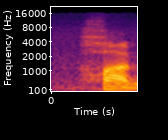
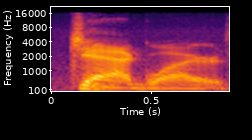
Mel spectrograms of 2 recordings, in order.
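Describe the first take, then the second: First: The word begins with a soft sound. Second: The word begins with a hard J sound. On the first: The speaker calls it right. "pronounced with a soft J" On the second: The speaker calls it wrong. "this weird, like, violent, hard J"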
